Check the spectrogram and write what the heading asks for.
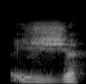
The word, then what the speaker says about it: je: in French, studying French, they pronounce it like letter J. So they say je t'aime. Je. No, not je. Come on. It is pronounced je. Je. So what is it? It's a SH sound, shh, but voiced.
